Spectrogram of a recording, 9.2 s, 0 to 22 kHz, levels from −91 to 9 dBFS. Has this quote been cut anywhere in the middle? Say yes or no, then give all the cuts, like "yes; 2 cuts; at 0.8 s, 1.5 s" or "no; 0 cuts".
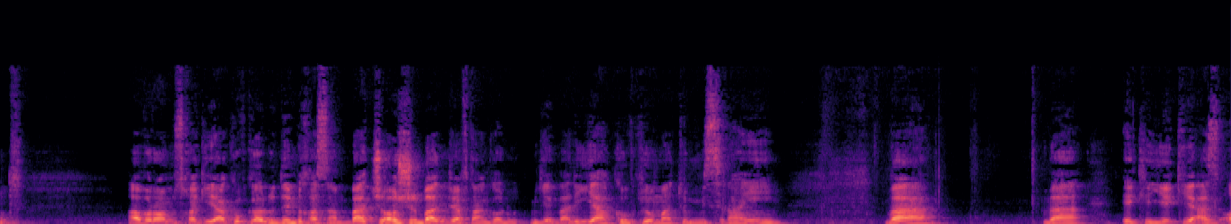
no; 0 cuts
